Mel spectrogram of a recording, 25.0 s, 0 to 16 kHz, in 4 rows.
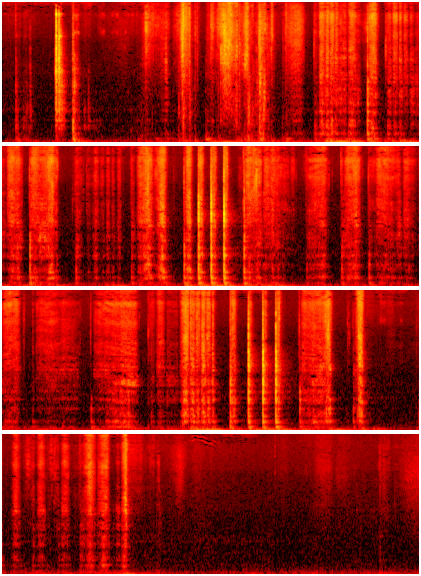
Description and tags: Recording of a fast sketch done with soft (3B) pencil on rough paper. The paper is attached to a wooden board. Equipment: cheap "Yoga EM" microphone to minidisc, unedited.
